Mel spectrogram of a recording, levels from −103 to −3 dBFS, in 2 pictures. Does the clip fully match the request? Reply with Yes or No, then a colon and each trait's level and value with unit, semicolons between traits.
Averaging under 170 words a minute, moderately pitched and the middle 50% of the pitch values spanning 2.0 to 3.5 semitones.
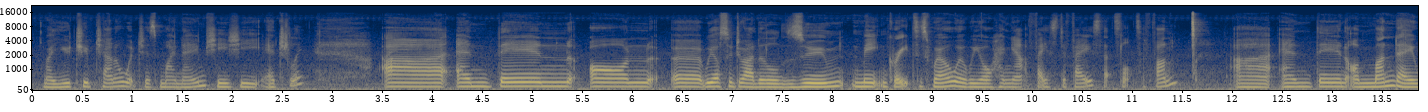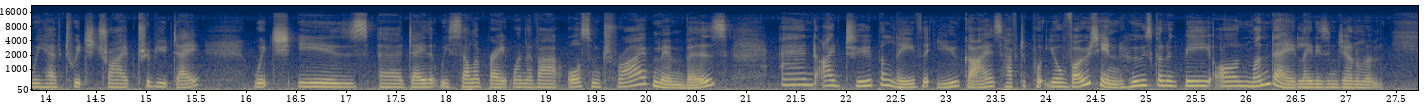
No: average, 180 wpm; medium, 180 Hz; average, 2.8 semitones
